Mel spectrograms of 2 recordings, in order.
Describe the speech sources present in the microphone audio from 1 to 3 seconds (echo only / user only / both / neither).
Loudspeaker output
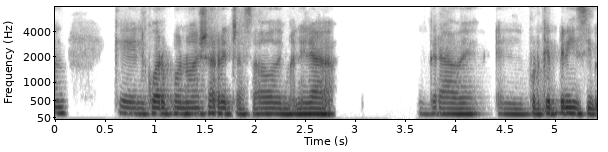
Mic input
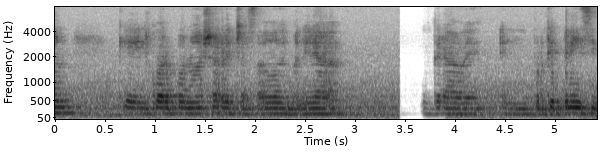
echo only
